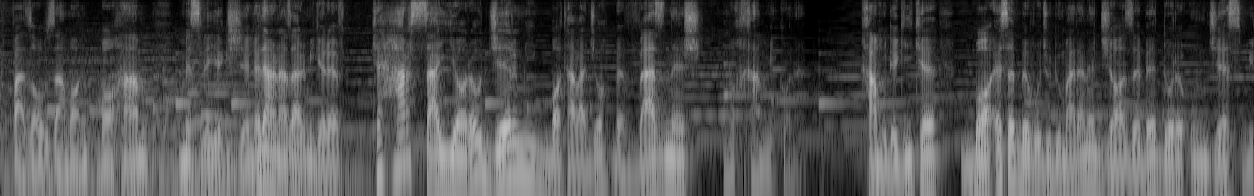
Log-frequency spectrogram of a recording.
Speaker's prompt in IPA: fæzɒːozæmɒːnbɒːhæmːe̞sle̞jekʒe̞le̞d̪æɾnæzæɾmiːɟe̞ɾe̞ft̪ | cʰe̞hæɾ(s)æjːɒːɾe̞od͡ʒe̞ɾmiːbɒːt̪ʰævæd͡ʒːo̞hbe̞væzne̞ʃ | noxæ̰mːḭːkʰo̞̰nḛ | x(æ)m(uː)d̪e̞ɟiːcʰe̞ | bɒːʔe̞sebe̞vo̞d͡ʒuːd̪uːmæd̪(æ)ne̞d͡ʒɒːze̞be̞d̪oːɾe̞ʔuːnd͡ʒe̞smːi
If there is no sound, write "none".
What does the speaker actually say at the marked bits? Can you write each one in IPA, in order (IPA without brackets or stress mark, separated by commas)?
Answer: s, æ, uː, æ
